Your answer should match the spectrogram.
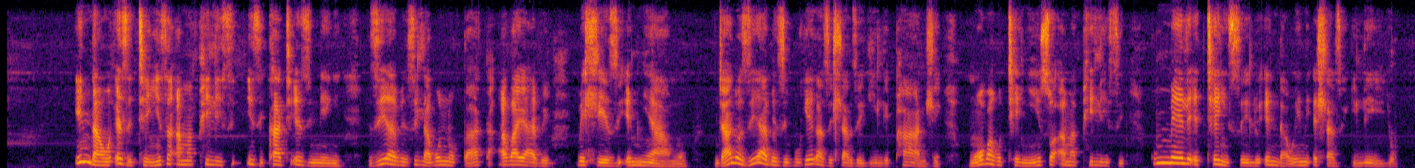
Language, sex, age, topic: North Ndebele, female, 50+, health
